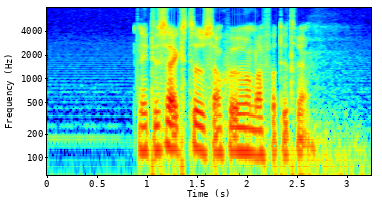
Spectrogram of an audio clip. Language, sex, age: Swedish, male, 21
